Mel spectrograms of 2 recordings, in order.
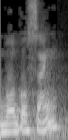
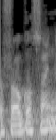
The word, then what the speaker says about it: Vogelsang: in the middle military colonel Vogelsang or fogelsang i've heard it pronounced both ways they asked him if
